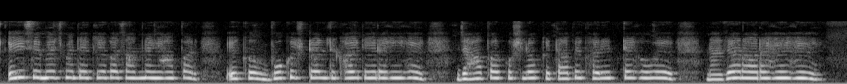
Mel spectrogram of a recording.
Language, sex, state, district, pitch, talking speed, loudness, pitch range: Hindi, female, Rajasthan, Jaipur, 295 Hz, 175 wpm, -15 LUFS, 275-300 Hz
